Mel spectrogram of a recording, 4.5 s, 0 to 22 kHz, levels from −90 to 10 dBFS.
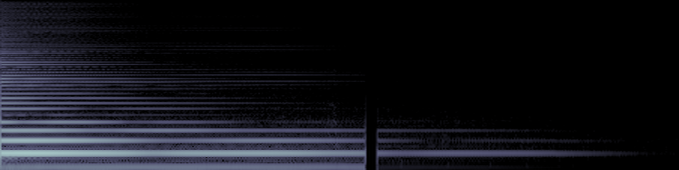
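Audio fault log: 2.43–4.53 s, input switched to a poorer device: after an 80 ms gap the sound turns duller and a few decibels quieter over a faint new noise floor, likely from a narrower-band input. The spectrogram shows nothing above 7.4 kHz; the waveform shows a brief gap, then lower amplitude.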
